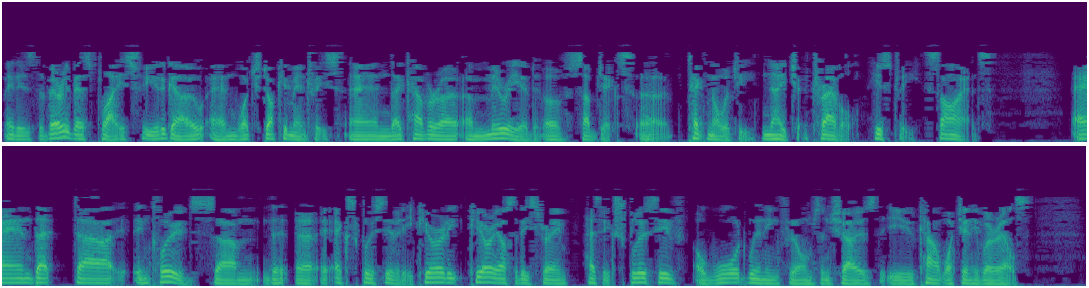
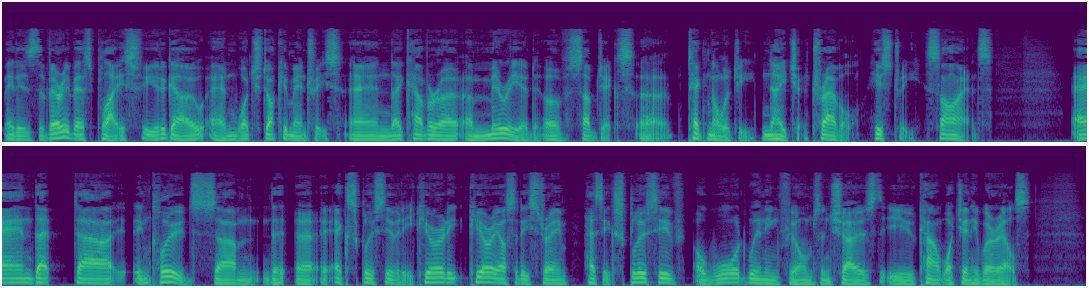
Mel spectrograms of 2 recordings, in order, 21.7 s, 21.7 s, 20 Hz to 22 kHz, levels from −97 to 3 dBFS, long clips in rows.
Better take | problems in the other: second | garbled, watery; badly; nothing above 4.5 kHz; slightly in the second

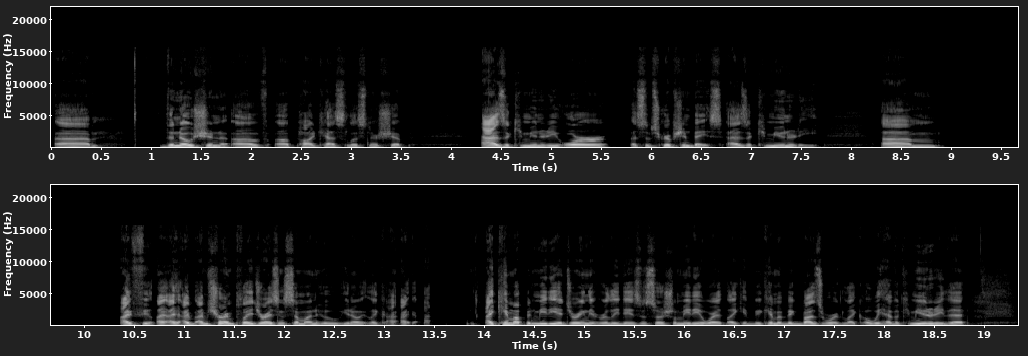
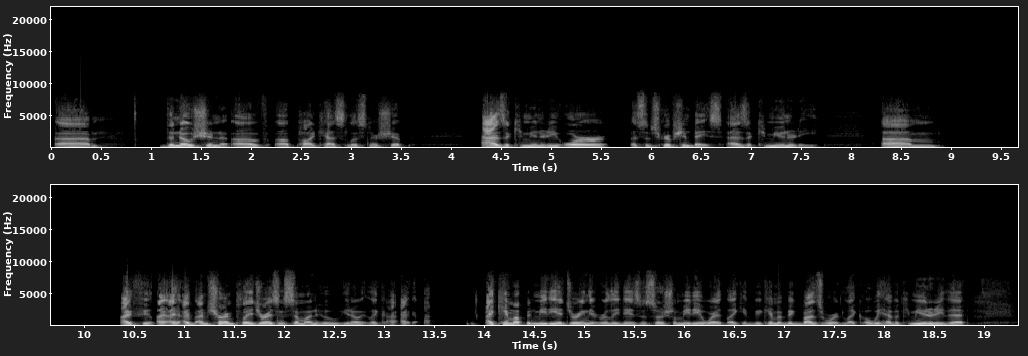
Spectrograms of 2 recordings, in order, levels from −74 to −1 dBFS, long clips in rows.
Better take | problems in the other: first | garbled, watery; slightly

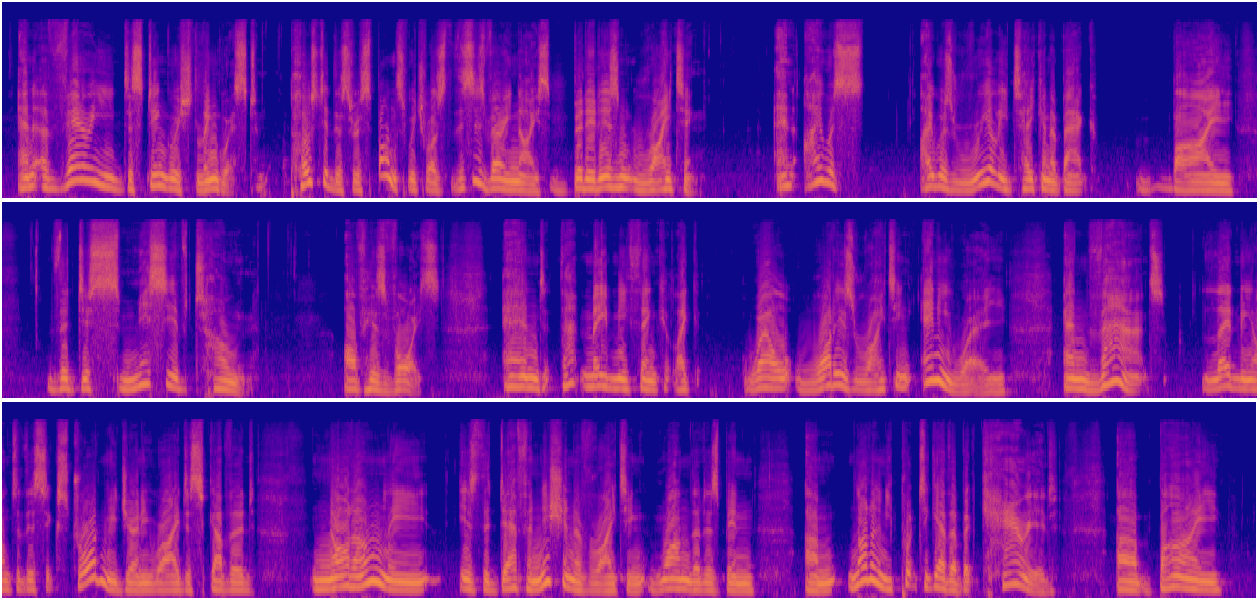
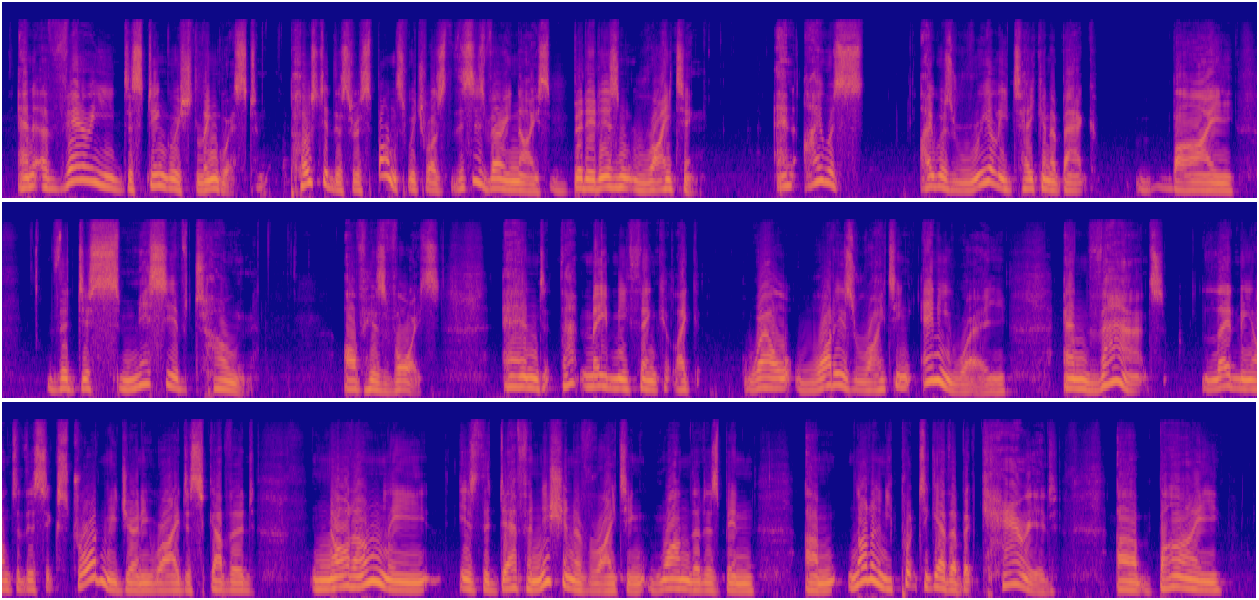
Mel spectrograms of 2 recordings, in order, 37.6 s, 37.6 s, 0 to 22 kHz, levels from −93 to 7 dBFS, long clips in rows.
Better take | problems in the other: neither | distortion; slight; 10 dB below the speech; the same in both

